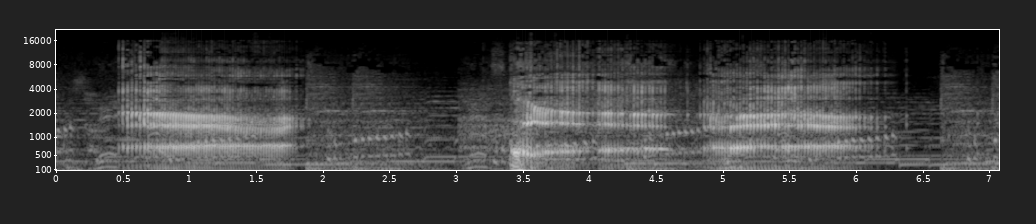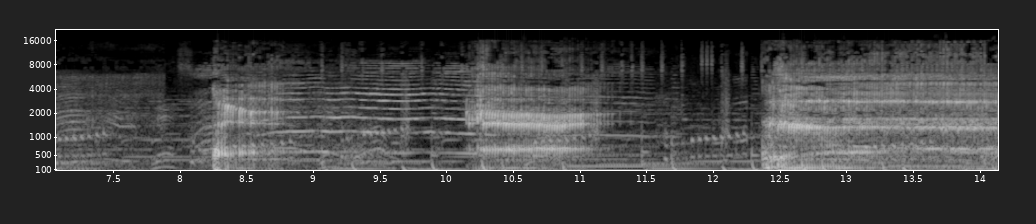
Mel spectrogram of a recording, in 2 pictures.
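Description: Several long, loud, voiced burps in a row, with music in the background.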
